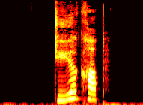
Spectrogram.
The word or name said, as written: dyrekrop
